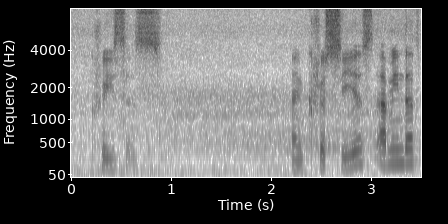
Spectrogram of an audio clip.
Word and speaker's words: Croesus: How do you pronounce that in English? Croesus? Wikipedia says, yeah, Croesus.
